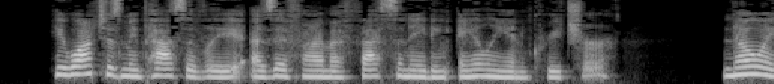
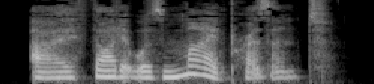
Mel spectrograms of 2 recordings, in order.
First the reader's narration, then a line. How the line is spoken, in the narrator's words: he mutters sulkily, but I think he's teasing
